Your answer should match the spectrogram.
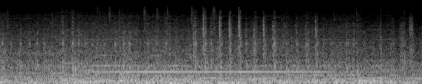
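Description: Cab noise of a military convoy vehicle driving on a gravel road: steady engine and tyre rumble with the body rattling and clattering over the rough surface. A steady high whine comes in about a second in and fades out past three seconds.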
